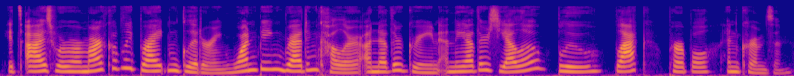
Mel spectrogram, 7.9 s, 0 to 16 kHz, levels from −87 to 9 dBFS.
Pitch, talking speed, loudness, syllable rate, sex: 250 Hz, 175 wpm, -20 LUFS, 5.1 syllables/s, female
